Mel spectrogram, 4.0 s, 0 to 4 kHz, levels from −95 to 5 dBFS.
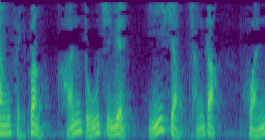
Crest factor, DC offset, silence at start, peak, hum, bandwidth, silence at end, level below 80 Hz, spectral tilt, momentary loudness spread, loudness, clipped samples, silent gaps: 18 dB; under 0.1%; 0 s; -6 dBFS; none; 3.8 kHz; 0 s; -46 dBFS; -12 dB/octave; 9 LU; -24 LUFS; under 0.1%; none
